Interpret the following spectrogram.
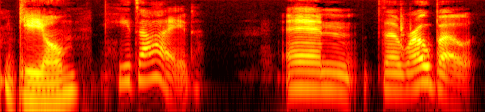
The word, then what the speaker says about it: Guillaume: Sadly, her son, Gilly, or how do you say this name? Guillaume.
